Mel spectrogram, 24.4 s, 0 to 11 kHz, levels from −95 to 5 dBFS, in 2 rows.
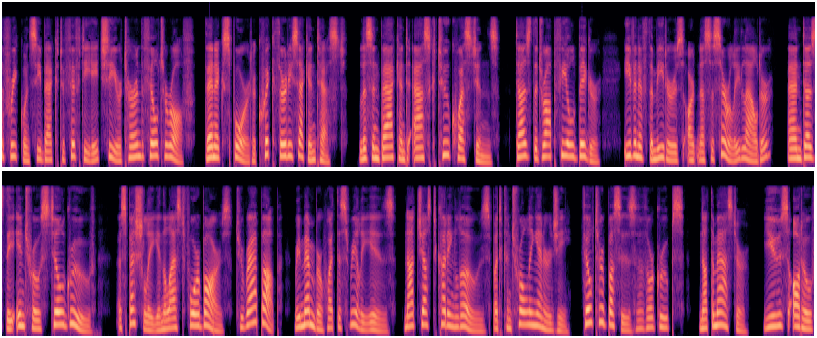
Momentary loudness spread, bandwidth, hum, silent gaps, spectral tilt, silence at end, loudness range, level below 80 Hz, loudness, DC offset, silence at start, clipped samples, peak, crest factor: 9 LU; 8.2 kHz; none; 2.94-2.99 s; -5 dB/octave; 0 s; 2 LU; -56 dBFS; -17 LUFS; under 0.1%; 0 s; under 0.1%; 0 dBFS; 16 dB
